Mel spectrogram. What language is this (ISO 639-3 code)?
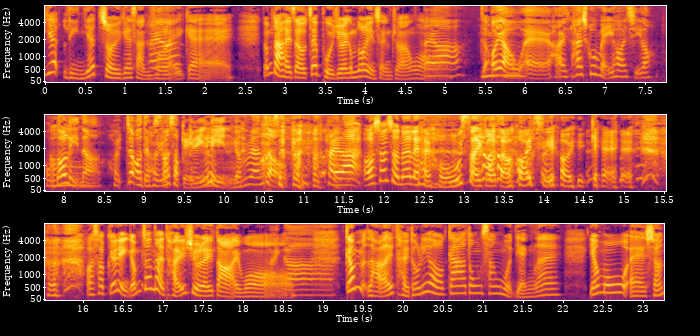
zho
